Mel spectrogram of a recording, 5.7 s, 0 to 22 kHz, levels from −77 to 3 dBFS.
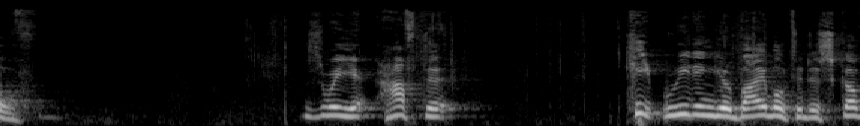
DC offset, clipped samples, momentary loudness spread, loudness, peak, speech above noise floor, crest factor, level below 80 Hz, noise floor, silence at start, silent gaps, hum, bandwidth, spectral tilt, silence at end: under 0.1%; under 0.1%; 14 LU; -25 LUFS; -8 dBFS; 43 dB; 20 dB; -64 dBFS; -67 dBFS; 0 s; none; none; 16.5 kHz; -5 dB/octave; 0 s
